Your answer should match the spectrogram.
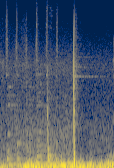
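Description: Light background music over a low wind rumble, with one sharp knock about one and a half seconds in from the shot basketball striking.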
